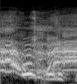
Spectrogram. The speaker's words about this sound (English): I pictured the moment you walked in and you did your scream and everything.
